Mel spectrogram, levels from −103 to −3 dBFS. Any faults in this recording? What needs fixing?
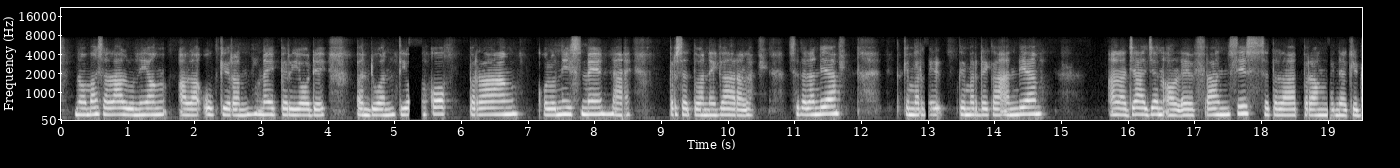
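Lost AMR speech frames occur four times: 5.21 to 5.45 s, 8.41 to 8.49 s, 12.95 to 13.11 s, and 18.99 to 19.13 s. Radio errors corrupted these frames. The decoder then repeated the last good pitch and vocal tract settings at falling gain. The first event is a 200 ms run. The sound drops to near silence within two frames, then returns weak or rough. The single lost frame gives a brief dip or warble. Wideband coding stays clear around them. Stronger channel error protection or better radio coverage would prevent these losses.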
